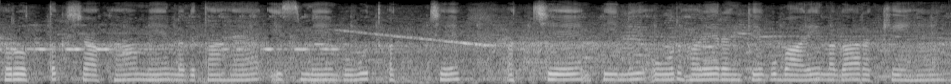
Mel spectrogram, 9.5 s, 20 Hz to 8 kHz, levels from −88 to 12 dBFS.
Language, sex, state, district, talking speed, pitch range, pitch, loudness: Hindi, female, Haryana, Rohtak, 100 wpm, 185-195 Hz, 190 Hz, -15 LUFS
